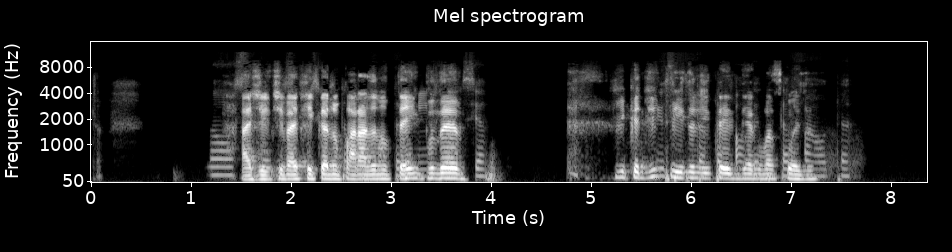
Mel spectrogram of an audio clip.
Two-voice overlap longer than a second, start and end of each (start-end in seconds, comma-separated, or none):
1.5-3.7, 5.7-7.2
